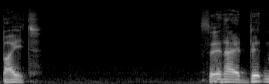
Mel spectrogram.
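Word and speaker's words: בית: And I said, well, how do you pronounce that? And he said bite.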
